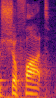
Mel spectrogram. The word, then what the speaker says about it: shaphat: The word judge is the Hebrew word shaphat. Shaphat. It's spelled shophat.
